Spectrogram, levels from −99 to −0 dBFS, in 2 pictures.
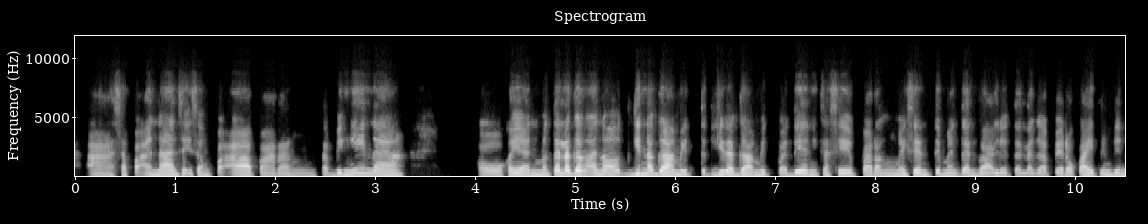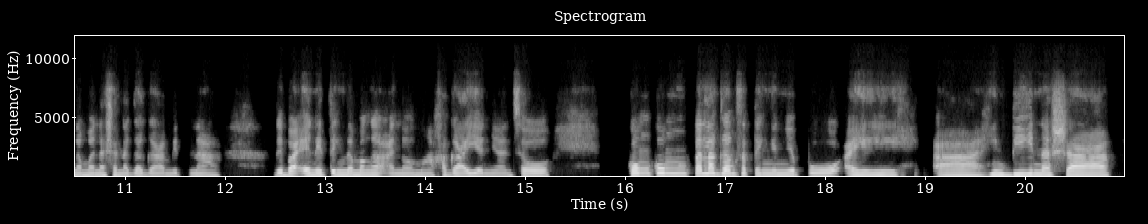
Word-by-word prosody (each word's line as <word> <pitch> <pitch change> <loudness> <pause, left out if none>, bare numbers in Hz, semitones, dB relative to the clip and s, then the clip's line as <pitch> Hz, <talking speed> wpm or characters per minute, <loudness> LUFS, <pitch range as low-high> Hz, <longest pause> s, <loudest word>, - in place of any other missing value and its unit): ah, 175 -1 -5
sa 205 - -6
paanan 235 +5 +1
sa - - -2
isang 200 0 -5
paa 235 +1 +2
parang 190 -2 -7
tabingi 225 - -1
na, 250 -3 +1 0.8
o 190 0 -2
kaya 215 0 +3
naman 225 +1 -1
talagang 280 -1 +7
ano 275 +3 +2
ginagamit 255 -2 +4
at 240 - -6
ginagamit 220 -3 +2
pa 210 - -3
din 235 +2 +3
kasi 225 0 -1
parang 215 -1 -2
may 220 - 0
sentimental 220 -2 -1
value 195 -2 -1
talaga 190 +1 -5
pero 215 0 -2
kahit 210 +1 +2
hindi 215 0 -1
naman 205 -1 -3
na - - -3
siya 210 0 -4
nagagamit 180 -1 -6
na, 190 0 -7 0.6
'di 220 - +1
ba, 220 -2 +4
anything 235 +3 +2
na 230 - +1
mga 220 -3 -2
ano 190 0 -6
mga 190 -1 -8
kagaya 185 -2 -1
niyan. 175 0 -10
So, 195 0 -1 0.7
kung 320 0 +3
kung 330 -2 +3
talagang 315 -2 +5
sa 315 - 0
tingin 280 -1 -2
nyo 275 -2 0
po 195 -1 0
ay, 255 +2 0 0.4
ah, 210 0 0
hindi 255 +3 +2
na 255 -1 +3
siya, 220 -2 +4
215 Hz, 155 wpm, -23 LUFS, 195-250 Hz, 0.8 s, talagang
